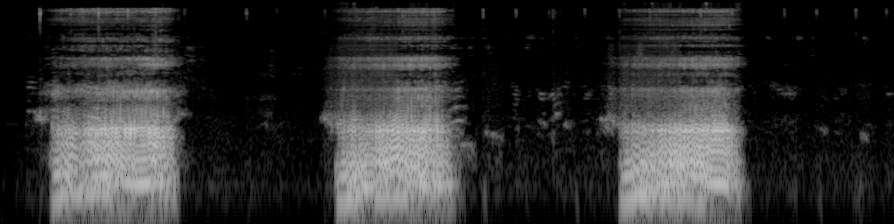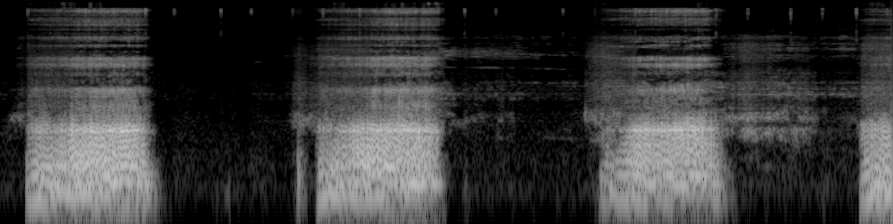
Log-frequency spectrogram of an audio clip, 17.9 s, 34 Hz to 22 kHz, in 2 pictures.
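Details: Loud, regular rattling snores, about 21 a minute with silent pauses; cartoon animation sound effect, not a real recording.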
